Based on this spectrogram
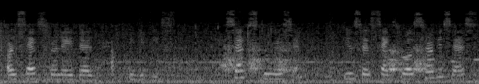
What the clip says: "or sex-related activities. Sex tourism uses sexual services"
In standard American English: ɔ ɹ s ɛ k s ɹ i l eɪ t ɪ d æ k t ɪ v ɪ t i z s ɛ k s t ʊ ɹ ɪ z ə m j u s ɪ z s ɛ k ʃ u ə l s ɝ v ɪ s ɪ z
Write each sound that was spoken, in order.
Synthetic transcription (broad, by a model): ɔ ɹ s ɛ k s ɹ i l eɪ t ɪ d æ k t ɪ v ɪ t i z s ɛ k s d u ɛ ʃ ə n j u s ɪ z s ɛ k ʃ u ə l s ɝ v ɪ s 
